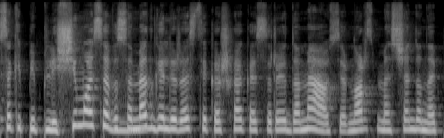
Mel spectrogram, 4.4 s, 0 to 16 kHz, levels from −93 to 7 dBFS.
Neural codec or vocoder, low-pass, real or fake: none; 14.4 kHz; real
